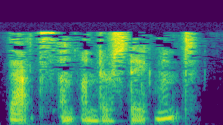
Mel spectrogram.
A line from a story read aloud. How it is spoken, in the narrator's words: he said quietly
